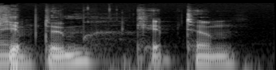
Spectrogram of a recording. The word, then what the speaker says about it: Kiptum: Kelvin Kiptum, is that how you say his name? – Kiptum. Yeah.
